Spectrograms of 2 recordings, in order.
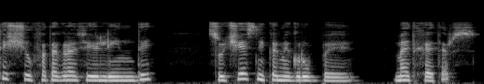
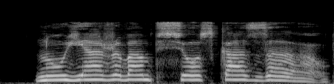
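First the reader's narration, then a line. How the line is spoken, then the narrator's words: Drawled. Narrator (Russian): протянул Мерчант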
